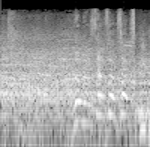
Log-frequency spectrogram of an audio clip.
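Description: Boxing arena crowd noise with commentators' voices, and a few sharp smacks of gloved punches landing in the second half.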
